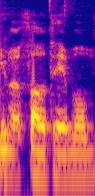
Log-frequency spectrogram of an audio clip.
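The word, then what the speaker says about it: ufotable: See, is that how you say it, UFO Table? Because I've always called it UFO. I say UFO Table. Some people say Affordable. I don't know. Because the first time I ran into somebody that said UFO Table, they're like, "Oh yeah, no, I like the UFO Table version." And I'm like, "You mean UFO?"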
